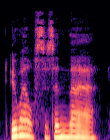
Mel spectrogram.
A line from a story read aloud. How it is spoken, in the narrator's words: he asked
